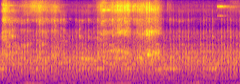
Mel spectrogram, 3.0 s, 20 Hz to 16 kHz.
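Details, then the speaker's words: Toyota with only 30,000 km: rough, gritty rasping rub from the drivetrain when pulling away and on deceleration or lifting off the throttle; joint coupler already replaced, differential checked fine; output shaft to propeller shaft found off-centre at transmission end. "ternyata bunyinya pada untuk transmisi ya di AS yang nyambung ke Poros propeller itu terjadi seperti tidak senter ya sehingga menimbulkan bunyi yang sangat berisik"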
